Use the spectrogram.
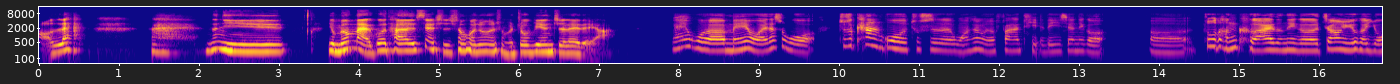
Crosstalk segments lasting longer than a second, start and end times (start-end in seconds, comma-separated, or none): none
